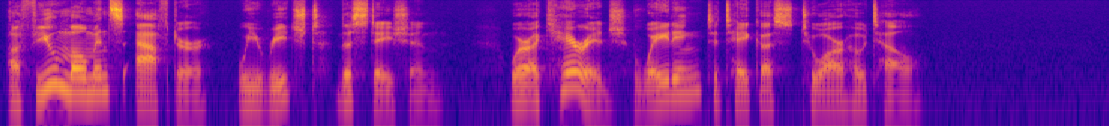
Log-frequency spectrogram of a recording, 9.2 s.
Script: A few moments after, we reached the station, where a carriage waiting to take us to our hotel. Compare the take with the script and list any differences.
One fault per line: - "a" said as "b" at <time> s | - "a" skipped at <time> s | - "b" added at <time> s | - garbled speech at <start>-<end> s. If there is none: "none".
none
